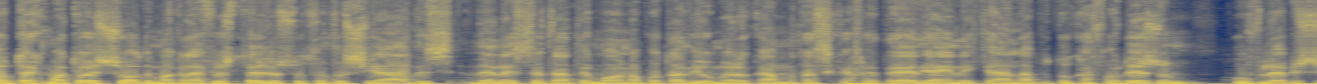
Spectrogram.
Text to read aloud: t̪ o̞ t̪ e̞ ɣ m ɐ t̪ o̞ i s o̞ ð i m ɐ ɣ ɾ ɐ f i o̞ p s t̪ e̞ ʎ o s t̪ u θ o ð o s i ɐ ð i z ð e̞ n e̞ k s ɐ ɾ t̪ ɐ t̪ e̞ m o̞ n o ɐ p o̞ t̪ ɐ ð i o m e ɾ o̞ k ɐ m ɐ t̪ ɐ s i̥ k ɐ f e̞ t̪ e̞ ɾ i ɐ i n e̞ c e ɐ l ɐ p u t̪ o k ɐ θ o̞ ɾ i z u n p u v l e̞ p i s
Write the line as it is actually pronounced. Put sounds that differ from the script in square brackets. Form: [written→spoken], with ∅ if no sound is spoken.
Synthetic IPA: t̪ o̞ t̪ e̞ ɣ m ɐ t̪ o̞ i s o̞ ð i m ɐ ɣ ɾ ɐ f i o̞ [p→∅] s t̪ e̞ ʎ o s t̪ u θ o ð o s i ɐ ð i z ð e̞ n e̞ k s ɐ ɾ t̪ ɐ t̪ e̞ m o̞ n o ɐ p o̞ t̪ ɐ ð i o m e ɾ o̞ k ɐ m ɐ t̪ ɐ s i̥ k ɐ f e̞ t̪ e̞ ɾ i ɐ i n e̞ c e ɐ l ɐ p u t̪ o k ɐ θ o̞ ɾ i z u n p u v l e̞ p i s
